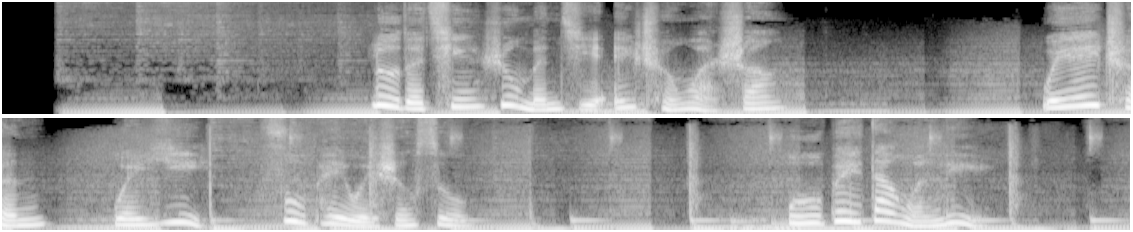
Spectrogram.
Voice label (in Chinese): 女 广告 时尚 知性 护肤品; 露得清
